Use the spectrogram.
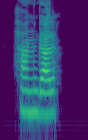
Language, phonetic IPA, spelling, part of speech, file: Polish, [ˈxãŋɡar], hangar, noun, Pl-hangar.ogg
